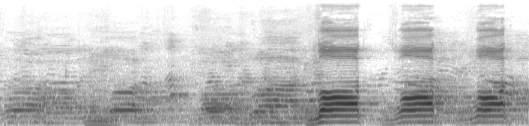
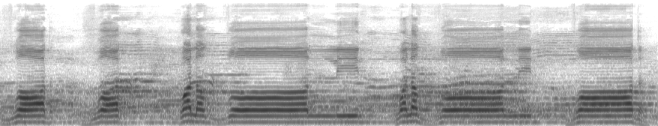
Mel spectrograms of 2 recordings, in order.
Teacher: जुबान की करवट को ऊपर के दाढ़ों से मिलाकर ज़ाद ज़ाद अदा होता है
